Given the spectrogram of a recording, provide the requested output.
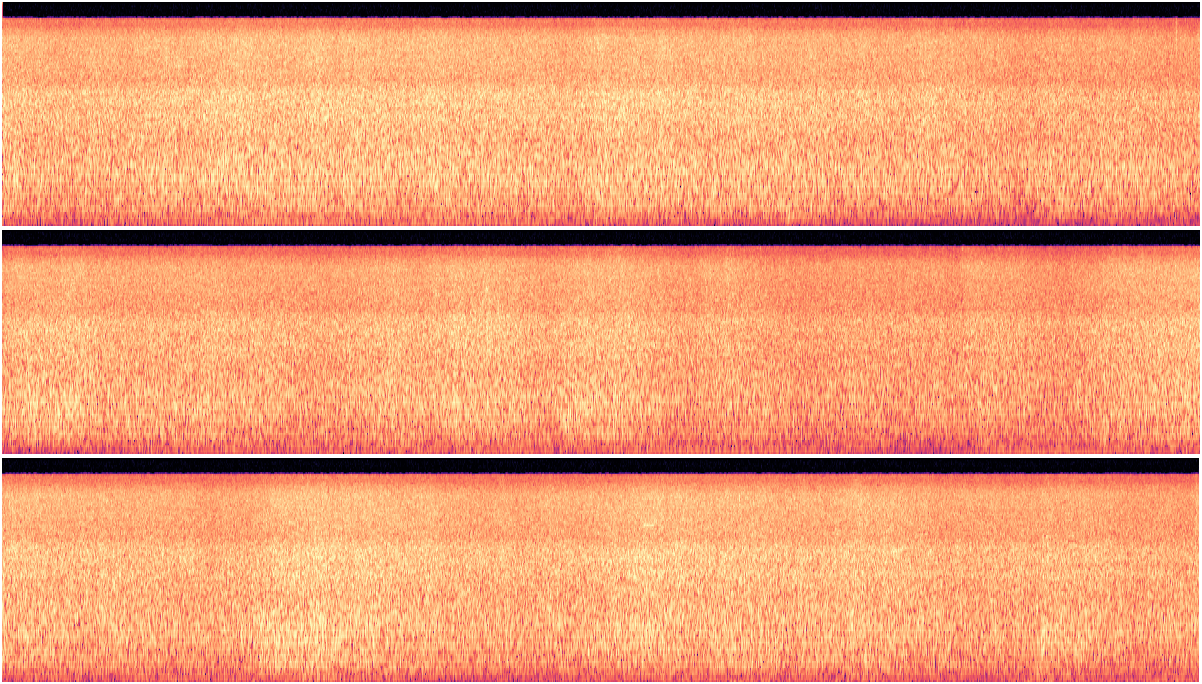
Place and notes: Rue de La Muraille, Vions, France - Remoux du Rhône
Sous le pont ferroviaire de Vions, à l'écoute des remous du fleuve autour des piles du pont, belle vue en perspective à cet endroit près d'une règle de mesure du niveau.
